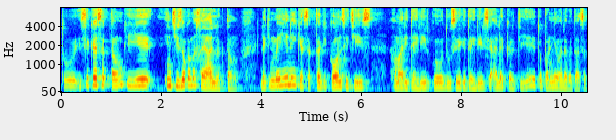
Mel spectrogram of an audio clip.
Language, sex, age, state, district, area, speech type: Urdu, male, 30-45, Delhi, South Delhi, urban, spontaneous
